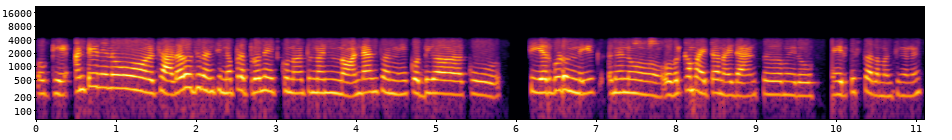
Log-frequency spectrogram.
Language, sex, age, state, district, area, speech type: Telugu, female, 18-30, Telangana, Mahbubnagar, urban, conversation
